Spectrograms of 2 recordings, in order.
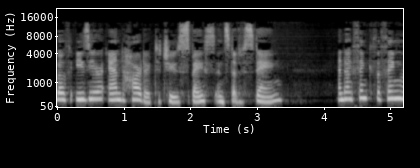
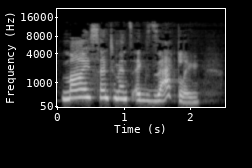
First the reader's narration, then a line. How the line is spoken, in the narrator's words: I laughed and laughed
